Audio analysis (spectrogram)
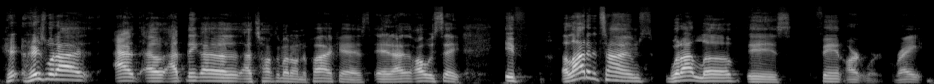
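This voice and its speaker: A man's voice: a little high, expressive, normal speed, pushed and bright, clean tone, dry recording. A man speaking as a podcast panelist, explaining his opinions in an emphatic, colloquial way. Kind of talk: casual pop-culture discussion.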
